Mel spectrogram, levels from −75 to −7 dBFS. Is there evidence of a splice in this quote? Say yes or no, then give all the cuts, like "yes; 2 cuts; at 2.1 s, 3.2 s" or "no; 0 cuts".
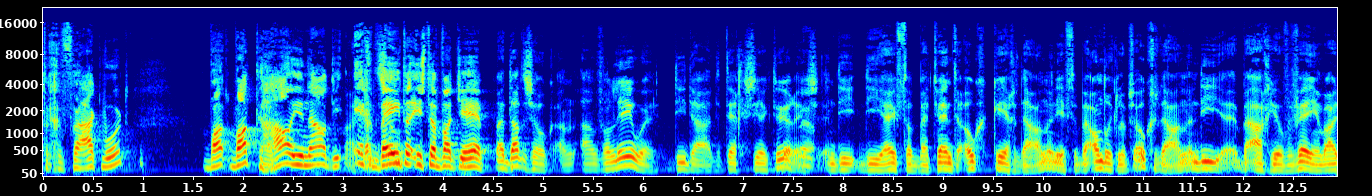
no; 0 cuts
